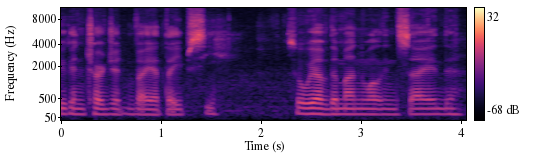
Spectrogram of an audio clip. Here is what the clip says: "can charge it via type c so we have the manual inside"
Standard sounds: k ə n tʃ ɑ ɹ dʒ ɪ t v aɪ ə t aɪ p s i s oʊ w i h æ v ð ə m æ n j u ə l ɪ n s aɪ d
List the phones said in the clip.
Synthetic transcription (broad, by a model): k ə n tʃ ɑ ɹ dʒ ɪ t v aɪ ə t aɪ p s i s oʊ w i h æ v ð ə m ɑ n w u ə l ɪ n s aɪ d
